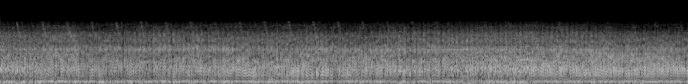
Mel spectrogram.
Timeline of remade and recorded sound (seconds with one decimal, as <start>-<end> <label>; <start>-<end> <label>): 0.0-0.4 recorded; 0.4-4.5 remade; 4.5-5.3 recorded; 5.3-6.9 remade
